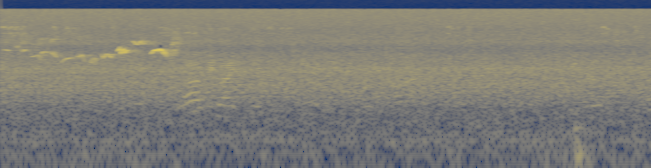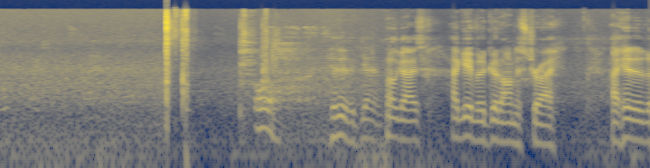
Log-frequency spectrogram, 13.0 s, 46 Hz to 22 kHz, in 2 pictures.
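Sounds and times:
wind on microphone: 2.4s - 8.2s
slingshot shot cracks: 8.2s - 8.5s.

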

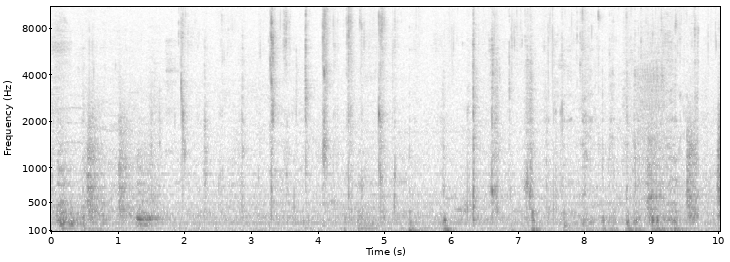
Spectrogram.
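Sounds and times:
person chewing food: 1.6s - 10.0s.

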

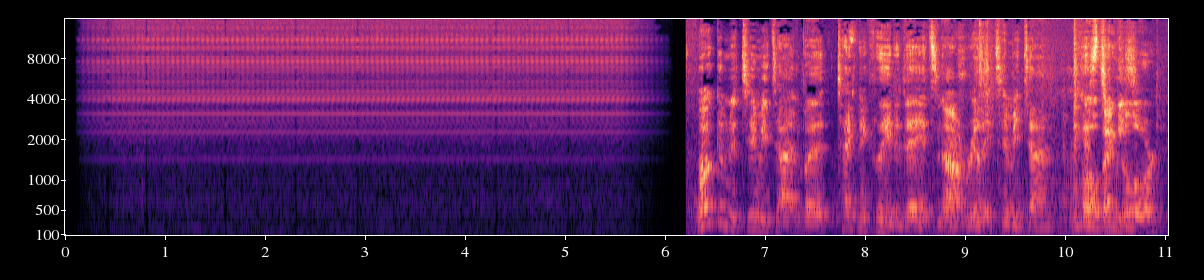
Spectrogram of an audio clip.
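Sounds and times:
faint electrical hum: 6.2s - 11.0s.

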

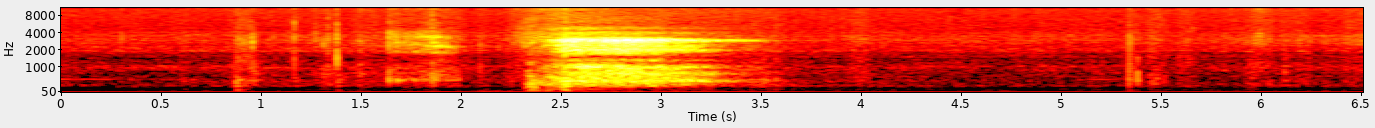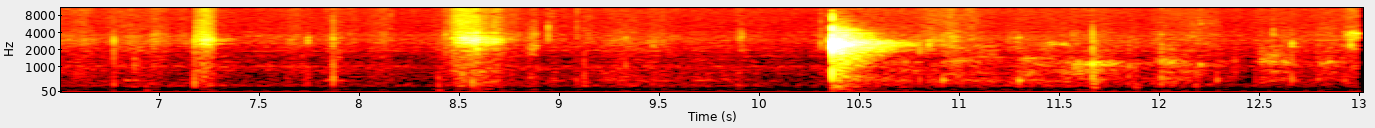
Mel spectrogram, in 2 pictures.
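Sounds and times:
man whispering close to microphone: 11.0s - 12.1s.

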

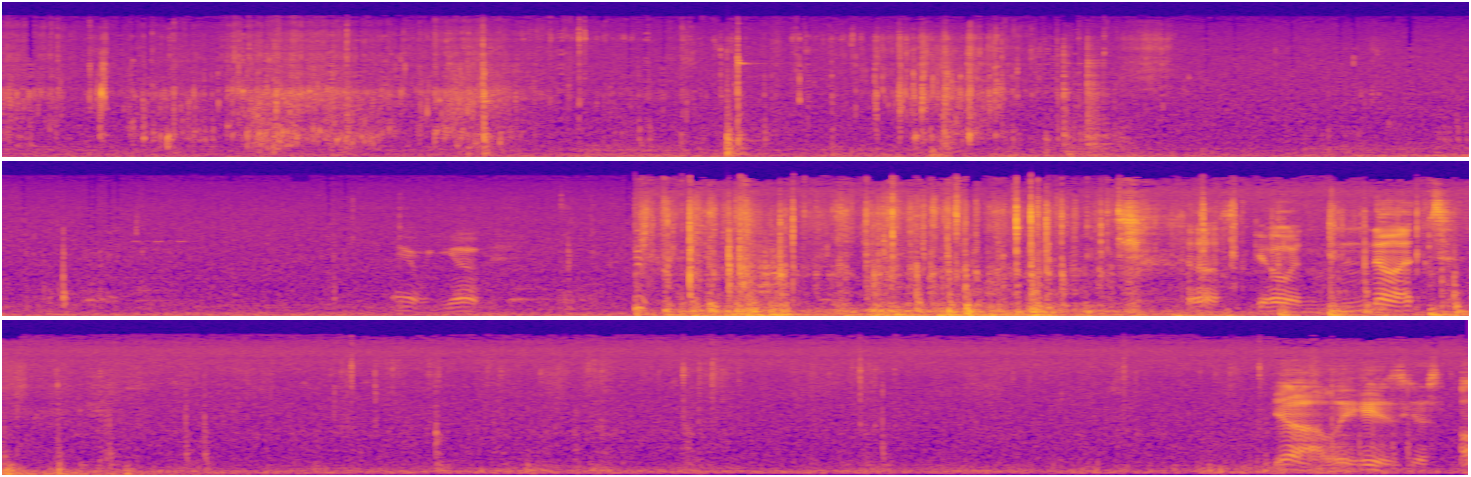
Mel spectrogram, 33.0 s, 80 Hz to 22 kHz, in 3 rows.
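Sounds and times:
water splashing against kayak: 0.0s - 9.2s, 15.8s - 24.1s.

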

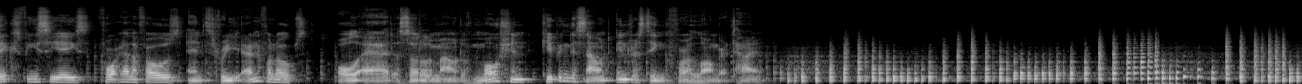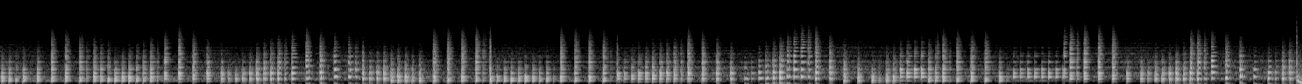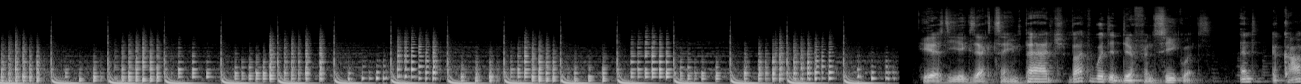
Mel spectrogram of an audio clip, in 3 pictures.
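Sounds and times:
synthesizer plucked melody: 7.4s - 35.0s.

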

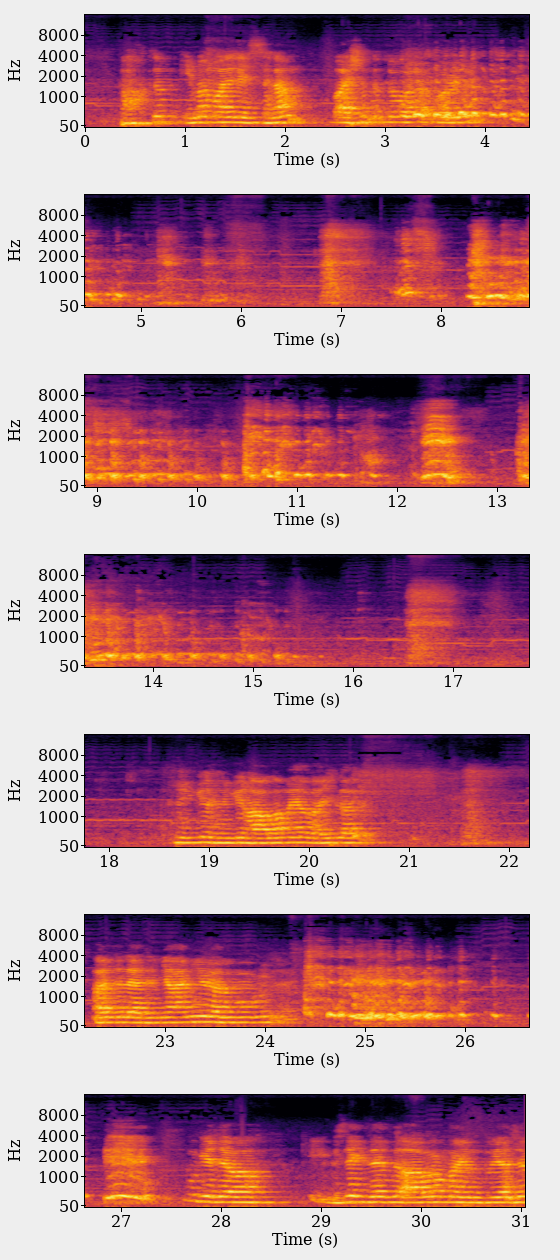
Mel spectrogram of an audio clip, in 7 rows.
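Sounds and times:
man sobbing: 2.5s - 28.2s.

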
